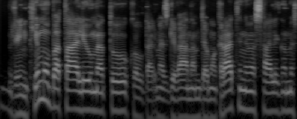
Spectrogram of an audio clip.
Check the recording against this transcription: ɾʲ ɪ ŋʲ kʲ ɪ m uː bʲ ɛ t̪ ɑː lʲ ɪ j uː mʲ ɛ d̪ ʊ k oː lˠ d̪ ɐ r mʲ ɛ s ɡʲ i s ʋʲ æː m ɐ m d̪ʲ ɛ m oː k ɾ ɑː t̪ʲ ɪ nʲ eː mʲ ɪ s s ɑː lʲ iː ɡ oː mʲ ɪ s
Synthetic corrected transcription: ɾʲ ɪ ŋʲ kʲ ɪ m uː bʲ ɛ t̪ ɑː lʲ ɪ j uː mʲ ɛ t̪ ʊ k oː lˠ d̪ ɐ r mʲ ɛ s ɡʲ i ʋʲ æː n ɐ m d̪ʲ ɛ m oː k ɾ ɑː t̪ʲ ɪ nʲ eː mʲ ɪ s s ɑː lʲ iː ɡ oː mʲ ɪ s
